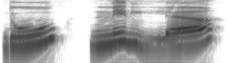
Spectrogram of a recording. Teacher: لفظ اللہ کا لام باریک ہوگا کیونکہ پہلے زیر آ گئی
